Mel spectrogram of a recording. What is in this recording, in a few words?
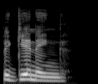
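"beginning", US English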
